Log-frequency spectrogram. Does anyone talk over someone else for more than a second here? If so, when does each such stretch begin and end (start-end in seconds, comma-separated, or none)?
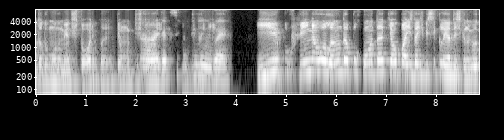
2.1-3.7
